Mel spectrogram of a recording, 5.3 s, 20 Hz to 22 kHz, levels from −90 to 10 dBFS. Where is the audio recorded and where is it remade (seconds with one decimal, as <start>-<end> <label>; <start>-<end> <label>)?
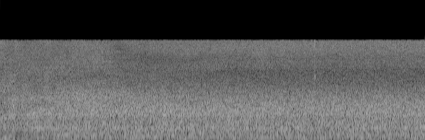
0.0-0.7 remade; 0.7-5.3 recorded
